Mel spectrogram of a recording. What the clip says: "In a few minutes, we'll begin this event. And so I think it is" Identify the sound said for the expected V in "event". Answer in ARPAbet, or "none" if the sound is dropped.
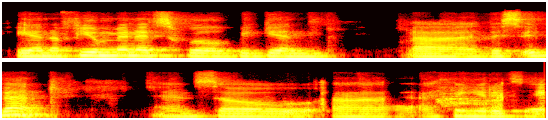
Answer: V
